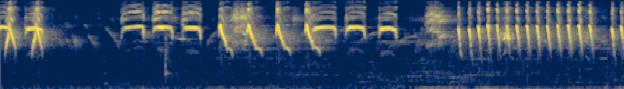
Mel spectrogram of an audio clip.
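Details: Bar-winged prinia song used as a lure for training birds, recorded on an Android phone: sharp high chirps in short groups, then a fast even trill of clipped notes near the end. Full rapid ngebrem style.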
